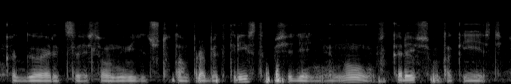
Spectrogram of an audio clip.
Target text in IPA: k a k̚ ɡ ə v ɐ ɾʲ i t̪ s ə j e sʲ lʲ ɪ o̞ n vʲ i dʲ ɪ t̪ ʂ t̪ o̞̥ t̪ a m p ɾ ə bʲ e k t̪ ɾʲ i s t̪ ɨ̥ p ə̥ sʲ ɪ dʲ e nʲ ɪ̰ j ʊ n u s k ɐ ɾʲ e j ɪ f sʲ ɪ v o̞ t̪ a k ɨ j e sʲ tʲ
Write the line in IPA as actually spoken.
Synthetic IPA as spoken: k a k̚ ɡ ə v ɐ ɾʲ i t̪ s ə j e sʲ lʲ ɪ o̞ n vʲ i dʲ ɪ t̪ ʂ t̪ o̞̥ t̪ a m p ɾ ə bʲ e k t̪ ɾʲ i s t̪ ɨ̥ p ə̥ sʲ ɪ dʲ e nʲ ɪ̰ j ʊ n u s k ɐ ɾʲ e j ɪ f sʲ ɪ v o̞ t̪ a k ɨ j e sʲ tʲ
